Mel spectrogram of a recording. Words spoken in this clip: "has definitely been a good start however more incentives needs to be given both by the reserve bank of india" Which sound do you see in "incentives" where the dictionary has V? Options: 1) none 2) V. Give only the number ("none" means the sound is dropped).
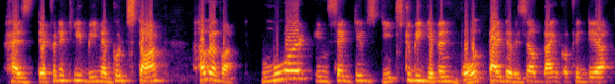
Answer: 2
